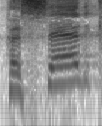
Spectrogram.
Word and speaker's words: Hesed: That word and that concept is spelled H-E-S-E-D, pronounced Hesed.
